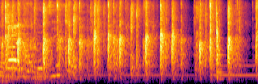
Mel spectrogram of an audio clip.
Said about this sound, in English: Or if I were you, I'll clap my hands and give God praise.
